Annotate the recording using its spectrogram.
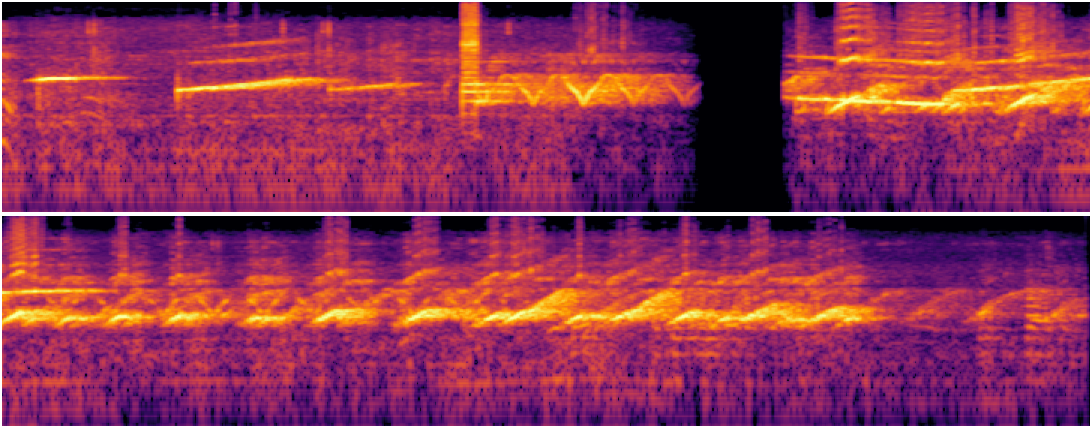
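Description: Police vehicle sirens sounding, several at once, in repeated rising wails and fast yelps. There is a short break about five seconds in, then the overlapping sirens carry on.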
